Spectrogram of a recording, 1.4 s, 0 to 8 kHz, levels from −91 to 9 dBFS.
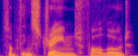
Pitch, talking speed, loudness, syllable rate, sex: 150 Hz, 130 wpm, -18 LUFS, 6.5 syllables/s, male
